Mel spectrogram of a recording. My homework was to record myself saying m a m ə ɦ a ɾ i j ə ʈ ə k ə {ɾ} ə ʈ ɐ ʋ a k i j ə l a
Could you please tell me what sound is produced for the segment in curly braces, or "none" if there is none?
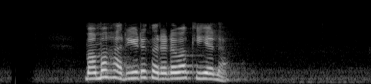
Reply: ɾ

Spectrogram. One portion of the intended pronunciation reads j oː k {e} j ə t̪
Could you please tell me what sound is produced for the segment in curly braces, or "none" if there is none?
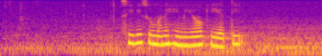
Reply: i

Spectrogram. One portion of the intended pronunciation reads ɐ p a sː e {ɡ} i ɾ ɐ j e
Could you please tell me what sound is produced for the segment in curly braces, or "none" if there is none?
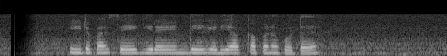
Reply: ɡ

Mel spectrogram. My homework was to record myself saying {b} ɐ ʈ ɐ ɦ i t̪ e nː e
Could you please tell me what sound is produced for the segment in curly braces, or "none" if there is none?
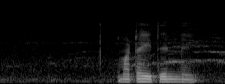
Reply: m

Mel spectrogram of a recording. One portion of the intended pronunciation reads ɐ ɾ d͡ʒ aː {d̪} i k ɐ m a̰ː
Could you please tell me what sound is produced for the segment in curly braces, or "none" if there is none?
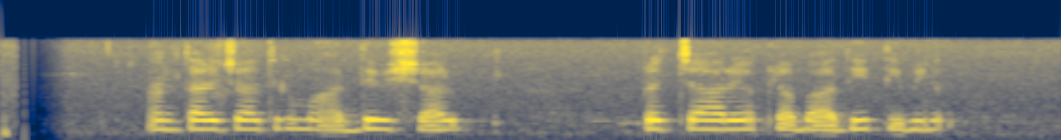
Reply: t̪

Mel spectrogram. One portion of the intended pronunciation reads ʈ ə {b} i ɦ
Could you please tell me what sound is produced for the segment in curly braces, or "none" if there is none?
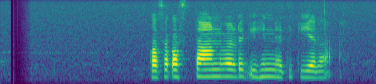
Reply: ɡ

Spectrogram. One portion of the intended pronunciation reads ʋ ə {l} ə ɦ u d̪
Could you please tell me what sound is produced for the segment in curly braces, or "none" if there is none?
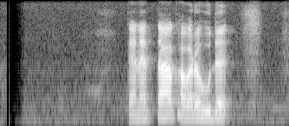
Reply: ɾ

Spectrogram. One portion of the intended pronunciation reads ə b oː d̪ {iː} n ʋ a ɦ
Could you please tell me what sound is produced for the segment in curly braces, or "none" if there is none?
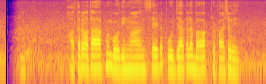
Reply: i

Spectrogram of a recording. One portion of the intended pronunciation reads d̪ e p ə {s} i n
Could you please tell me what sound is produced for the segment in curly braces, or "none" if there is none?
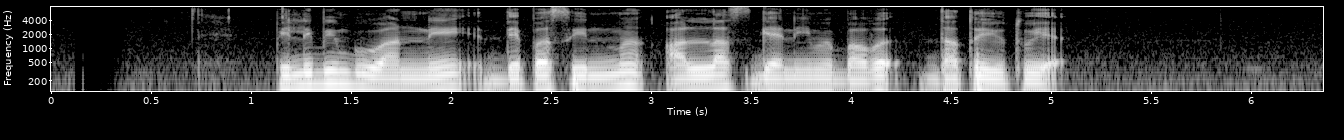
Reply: s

